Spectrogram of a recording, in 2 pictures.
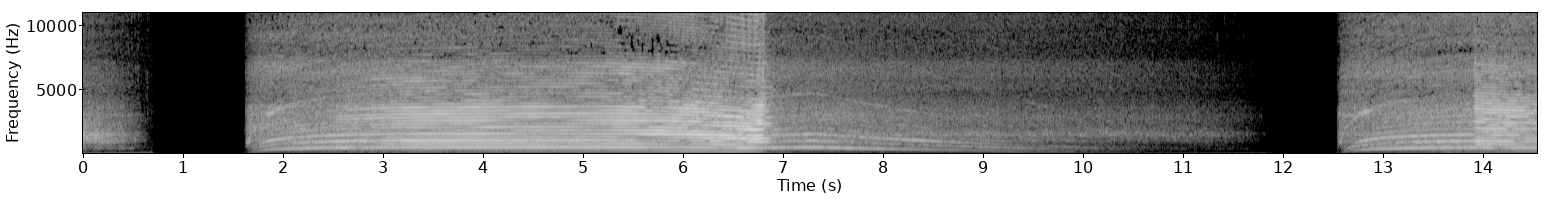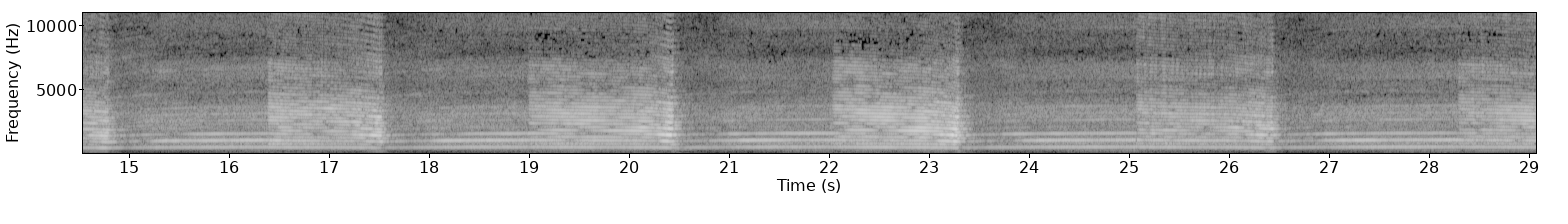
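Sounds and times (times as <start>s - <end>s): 
planing wood on a workbench: 2.1s - 8.0s, 13.3s - 29.0s.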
